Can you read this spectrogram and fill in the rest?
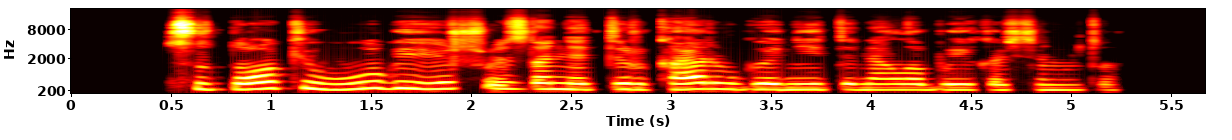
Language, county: Lithuanian, Vilnius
